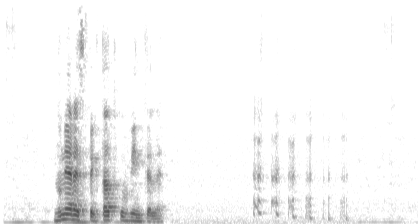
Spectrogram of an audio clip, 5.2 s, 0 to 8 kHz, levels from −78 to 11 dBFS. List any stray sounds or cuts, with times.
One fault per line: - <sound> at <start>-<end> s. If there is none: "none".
- laugh at 3.1-4.4 s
